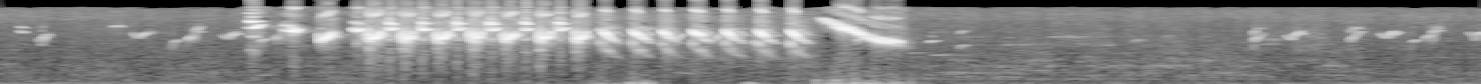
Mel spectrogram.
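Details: Captive European goldfinch: scattered chirps lead into a fast, buzzy, rattling twitter lasting about two seconds, with low thumps beneath, then soft isolated chirps.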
